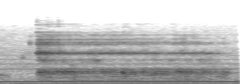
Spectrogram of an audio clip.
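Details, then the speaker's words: Deliberate burp in a burping contest: a single long, loud, drawn-out burp over a steady low room hum; voluntary belching. "oh okay well this is a contest anybody that can beat me we'll figure something out but anybody just comment on mine if you think you can beat me we'll have a burping contest and see what's going on"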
